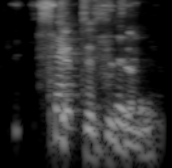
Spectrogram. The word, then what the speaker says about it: skepticism: know the word but I'm pronouncing skepticism skepticism so C for a k SE okay people being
